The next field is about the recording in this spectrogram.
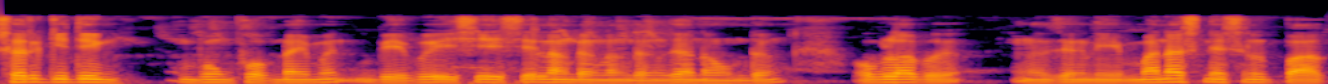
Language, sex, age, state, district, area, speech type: Bodo, male, 45-60, Assam, Baksa, urban, spontaneous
